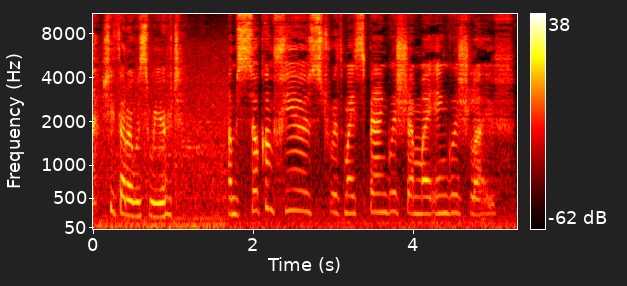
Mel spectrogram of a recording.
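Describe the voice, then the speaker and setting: A woman's voice: sits high, rough recording. An older woman from Cuba, chatting playfully while walking outdoors, slipping in Spanish as she vlogs. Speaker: vlogger. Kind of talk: casual walking vlog chat. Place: outdoors on city streets, walking. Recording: street traffic noise behind.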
